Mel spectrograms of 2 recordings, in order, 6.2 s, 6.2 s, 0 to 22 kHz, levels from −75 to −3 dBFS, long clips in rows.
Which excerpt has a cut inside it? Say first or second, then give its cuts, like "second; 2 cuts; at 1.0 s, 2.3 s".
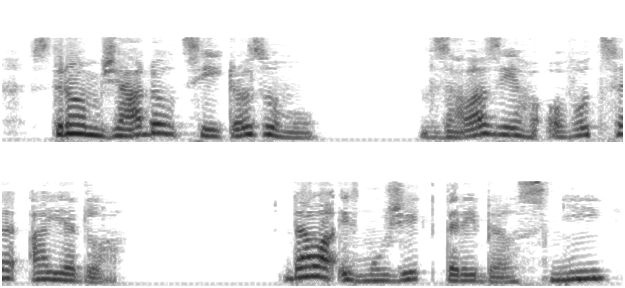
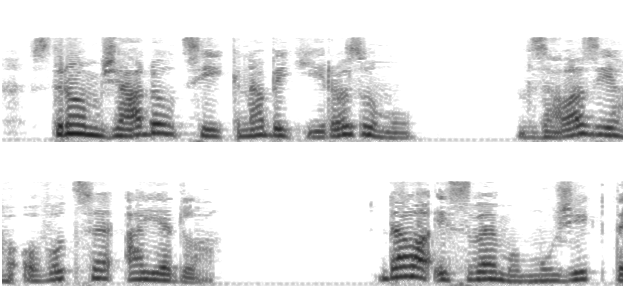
first; 2 cuts; at 1.1 s, 4.9 s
